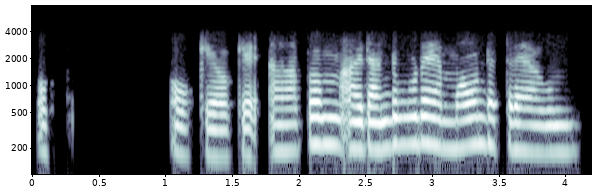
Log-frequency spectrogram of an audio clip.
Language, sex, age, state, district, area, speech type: Malayalam, female, 18-30, Kerala, Alappuzha, rural, conversation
